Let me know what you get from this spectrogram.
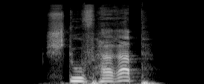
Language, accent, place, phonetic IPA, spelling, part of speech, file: German, Germany, Berlin, [ˌʃtuːf hɛˈʁap], stuf herab, verb, De-stuf herab.ogg
- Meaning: 1. singular imperative of herabstufen 2. first-person singular present of herabstufen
